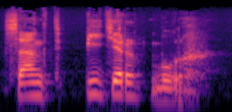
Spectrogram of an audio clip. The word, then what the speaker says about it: Санкт-Петербург: Именно вот так, с голландским ударением Санкт-Петербург.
